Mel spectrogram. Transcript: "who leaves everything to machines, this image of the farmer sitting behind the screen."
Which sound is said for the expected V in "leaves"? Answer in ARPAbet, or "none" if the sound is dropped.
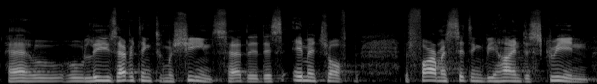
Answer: V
